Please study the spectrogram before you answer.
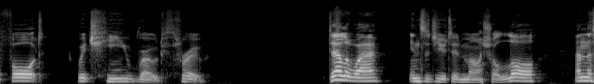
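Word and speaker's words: De La Warr: thomas west the third baron de la war delaware which is how i'm going to be pronouncing his name forced the survivors to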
